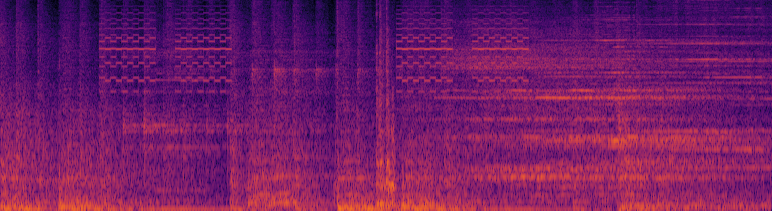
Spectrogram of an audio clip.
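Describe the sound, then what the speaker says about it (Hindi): A mobile phone rings repeatedly in bursts over a loud, busy background during a search scene in a CID police drama, with no one speaking over it. "रिंग तो बज रही है।"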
